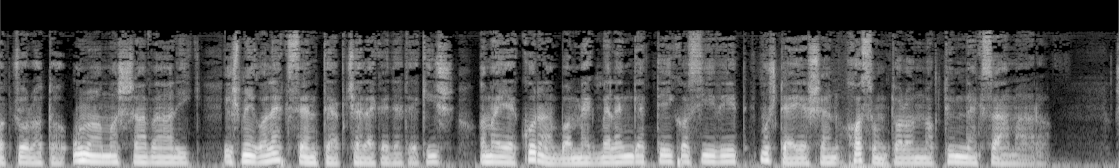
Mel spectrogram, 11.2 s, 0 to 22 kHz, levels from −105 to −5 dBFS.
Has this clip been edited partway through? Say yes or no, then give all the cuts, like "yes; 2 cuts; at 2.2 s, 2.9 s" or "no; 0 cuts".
no; 0 cuts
